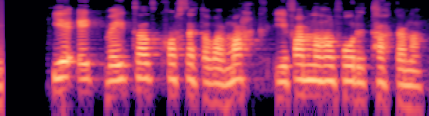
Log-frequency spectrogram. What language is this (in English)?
Icelandic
